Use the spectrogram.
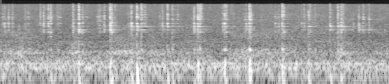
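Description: A hollow stainless steel mug with a handle, held in the hand, is tapped with fingertips and nails. The result is a quiet, irregular run of light taps, each a short bright click over a soft low thud that dies away almost at once.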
